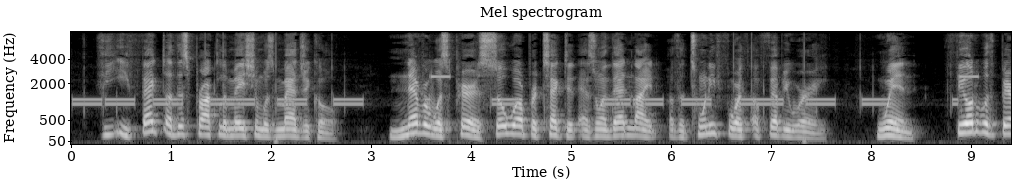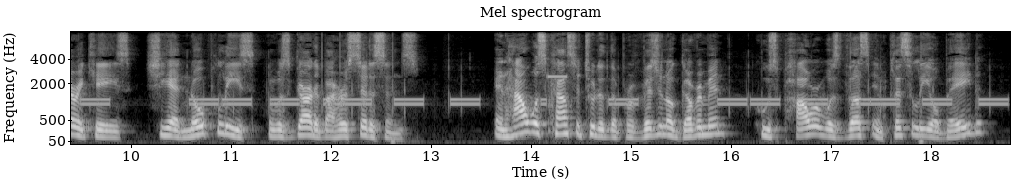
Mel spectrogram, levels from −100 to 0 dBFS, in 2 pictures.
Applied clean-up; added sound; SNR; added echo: none; Telephone; 14 dB; none.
